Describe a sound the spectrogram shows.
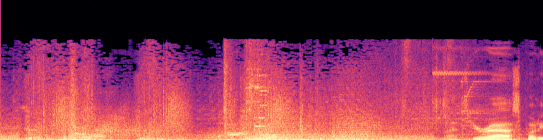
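Magic energy blasts crackle and whoosh in a rapid burst.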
